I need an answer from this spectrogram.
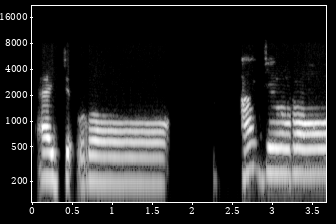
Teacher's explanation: tebalkan ajro ajro ya tapi dua harakat aja ya jangan kepanjangan AJ ini tinggal di apa jangan seperti ditekan-tekan gitu ya [Musik]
